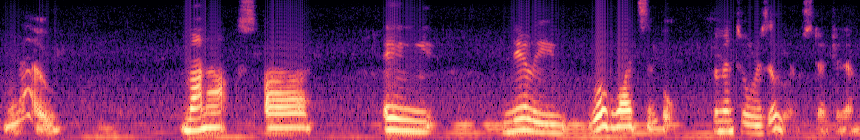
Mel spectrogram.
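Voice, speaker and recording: A woman voicing a kindly, chatty old grandma who rambles gently in a folksy, soothing way for an ASMR comfort roleplay. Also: a little high, expressive, takes it slowly, pauses often, lo-fi sound, a little hiss or hum, full character voice. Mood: chatty, fond. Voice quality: creaky, breathy.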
